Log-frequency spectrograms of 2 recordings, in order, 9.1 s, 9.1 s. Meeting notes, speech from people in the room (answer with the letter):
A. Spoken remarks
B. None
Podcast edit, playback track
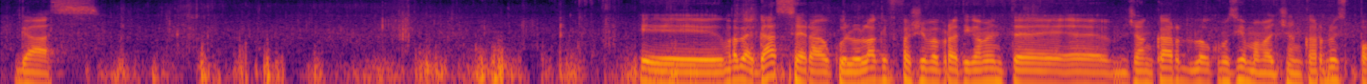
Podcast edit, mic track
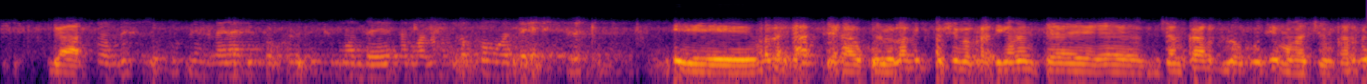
A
